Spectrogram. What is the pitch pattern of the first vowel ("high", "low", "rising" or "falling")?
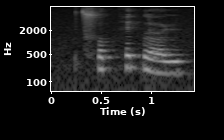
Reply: rising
